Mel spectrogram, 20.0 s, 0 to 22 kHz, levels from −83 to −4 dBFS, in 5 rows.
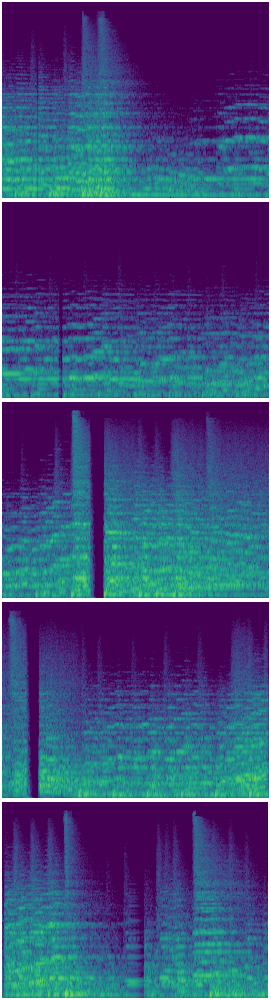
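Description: At 0.51 to 0.55 s and again at 5.80 to 5.84 s, short concealed packet loss leaves a brief smear: about 20 ms of audio never arrived, and the receiver covered the gap with 20 ms extrapolated from the preceding sound before blending back. Unlike the longer faults, nothing fades; it is only a momentary smear or wobble.

A burst of packet loss falls at 4.85 to 5.05 s, where 60 ms went missing. About 52 ms of continued sound, turned down as it runs, fills the gap, and roughly 15 ms of extra time is added before normal audio resumes. The same fault returns at 15.99 to 16.07 s, again with 60 ms lost and about 57 ms of fading fill. What separates these from the short losses is the audible held buzz or decaying hiss, and the small jump forward when the sound picks up again.

The longer gaps at 9.32 to 9.55 s, 12.37 to 12.58 s and 17.94 to 18.16 s are likely long network dropouts, each losing about 200 to 220 ms. 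The concealment stretches the last sound for around 190 to 213 ms and lets it die away. At 9.32 s about 100 ms of silence follows, and at 12.37 s about 70 ms, before the audio returns further along. The 17.94 s gap fades without reaching silence. Their length, and for the first two the stretch of emptiness, set them apart from the bursts.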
